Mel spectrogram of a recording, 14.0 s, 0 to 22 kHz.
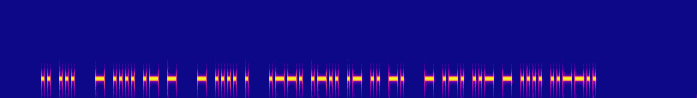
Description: Morse code, heard as a keyed tone, about 21 wpm, 700 Hz. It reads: IS THAT THE PLAIN TRUTH?
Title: Sentences from Top 1000 Words - Review Part 2 - 20wpm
